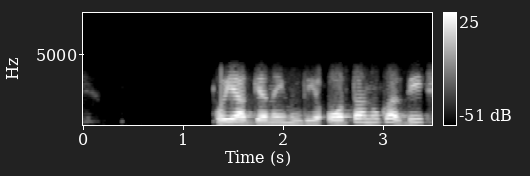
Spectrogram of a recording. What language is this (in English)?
Punjabi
